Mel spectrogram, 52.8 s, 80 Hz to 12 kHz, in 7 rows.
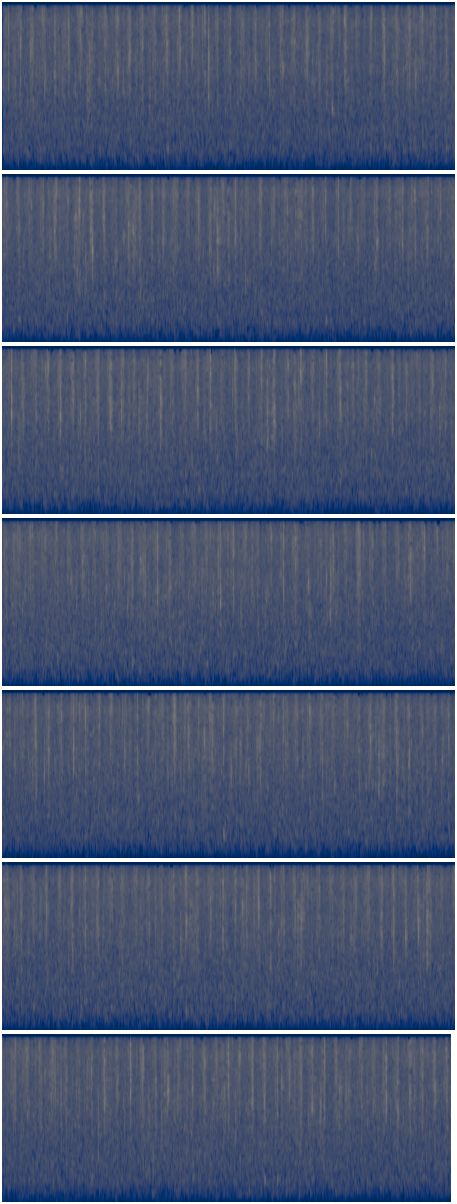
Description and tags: Old Water Wheel
I´ve recorded this sound produced by a large water wheel of 4 meters diameter, in the historical part of Augsburg Bavaria, part of town where early industry and work shops used water energy for different purposes. This water wheel does not drive any gear any more, it is just for to give an impression of that old water driven industry. The wheel is driven by one of many former industry channels, small rivers through that part of town.
523, a, Condenser, connection, E, externel, field-recording, H1, microphone, pocket, recorder, Stereo, Superlux, using, Zoom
